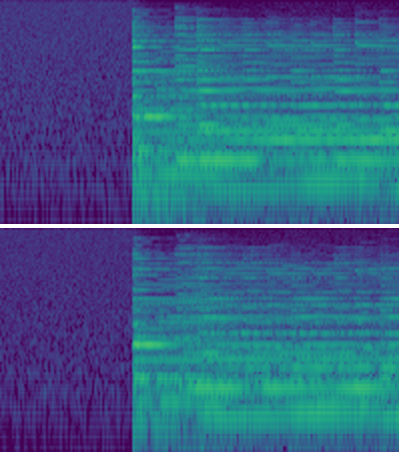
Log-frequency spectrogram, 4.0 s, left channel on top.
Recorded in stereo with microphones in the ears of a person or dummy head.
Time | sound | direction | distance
1.3 | a piano | 50° left (ahead or behind) | 1.0 m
